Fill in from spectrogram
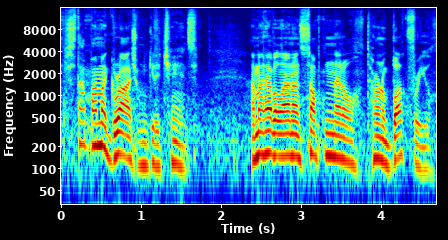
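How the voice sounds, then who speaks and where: An American actor playing a chummy, eager hustling mechanic for the mob in a cinematic crime game. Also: male voice, medium pitch, lively intonation, fast talker, a bit bright, slight background noise, natural voice. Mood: grateful, chummy. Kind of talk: naturalistic cinematic game acting.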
